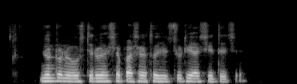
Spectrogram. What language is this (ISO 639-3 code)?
ben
